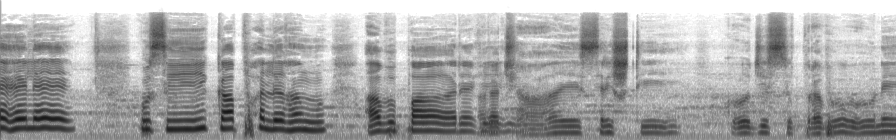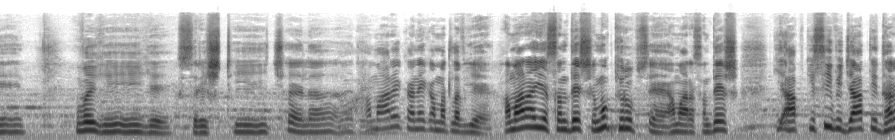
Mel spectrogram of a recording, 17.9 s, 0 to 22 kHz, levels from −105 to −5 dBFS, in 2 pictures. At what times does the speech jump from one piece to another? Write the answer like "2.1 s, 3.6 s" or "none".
4.8 s, 12.6 s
